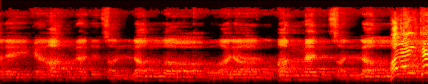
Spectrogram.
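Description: Unaccompanied voice chanting an Islamic devotional hymn of blessings on the Prophet Muhammad (salawat), in long melismatic phrases whose pitch slides and wavers. Near the end, a louder, higher voice comes in with a rising swoop.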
